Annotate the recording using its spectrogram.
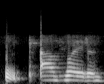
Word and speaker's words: Aveiro: which is Aveiro, right? Aveiro is the name of the town that you're in right now? – Aveiro, yes, Dave.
